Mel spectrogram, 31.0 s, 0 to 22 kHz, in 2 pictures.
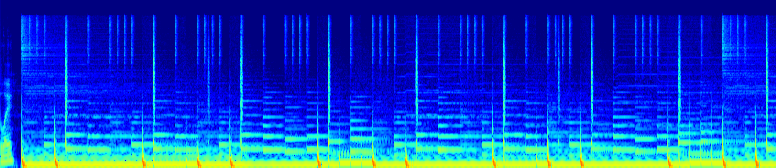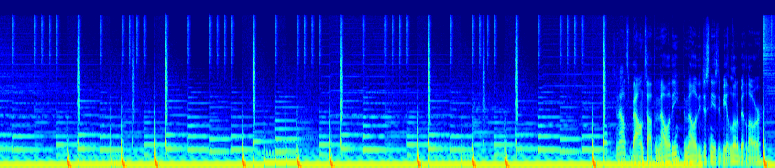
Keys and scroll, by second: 1.9 ctrl+s, 21.7 ctrl+s.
